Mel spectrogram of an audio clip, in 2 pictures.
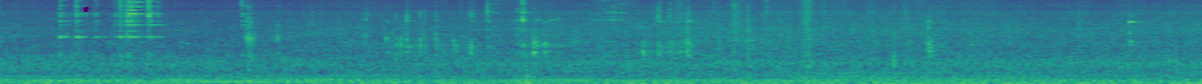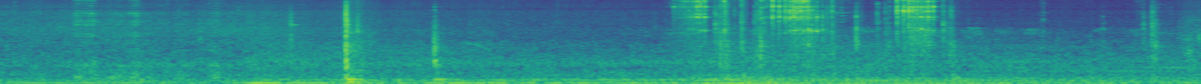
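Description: Small metal clinks and clicks from the parts of a brass water pressure regulator being reassembled by hand, as the spring and lower housing are fitted back onto the valve body. There is one sharp click about eight seconds in and a short run of bright jingling clinks a little later, over a steady low rumble.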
